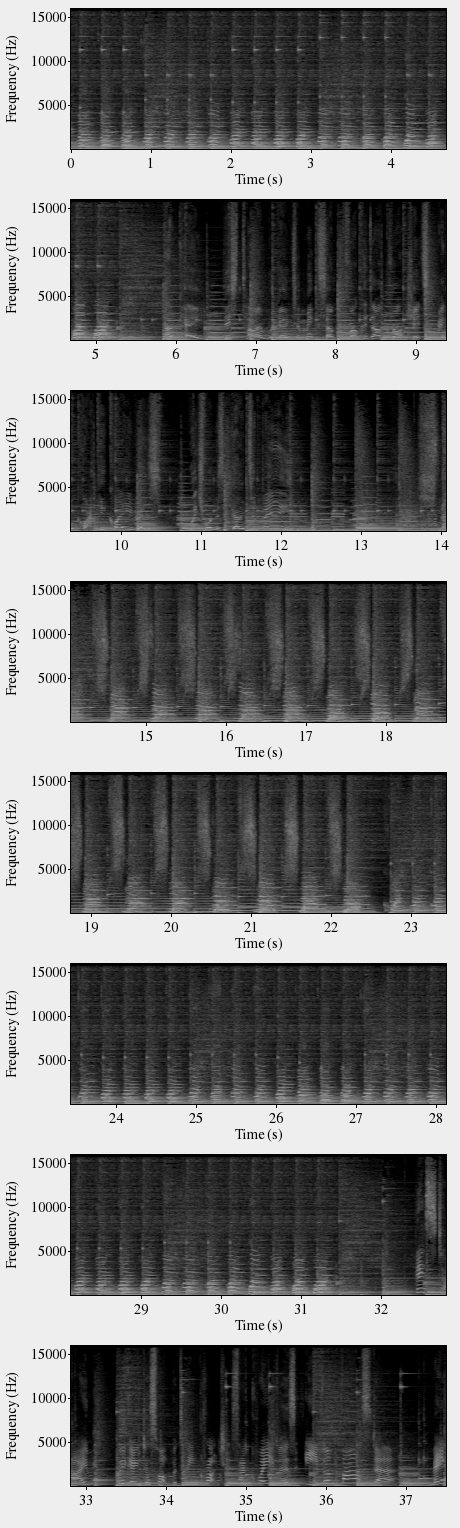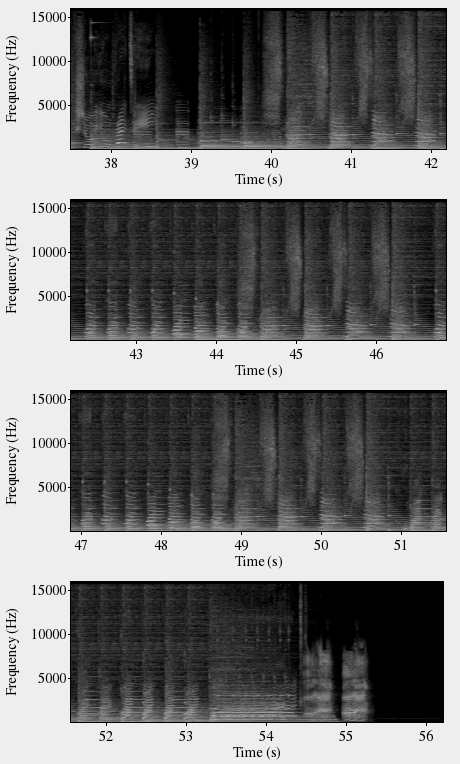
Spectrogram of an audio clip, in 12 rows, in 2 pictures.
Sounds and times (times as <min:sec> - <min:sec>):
Music for children: 0:00.0 - 0:55.3.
